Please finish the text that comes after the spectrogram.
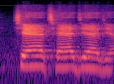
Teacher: जब आप चै ज का उच्चारण करें तो मुख के अंदर के फंक्शन को समझो। चै ज आपकी जीभ बार-बार तालु को स्पर्श कर रही है। इसी वजह से तालव्य वर्ण कहलाते हैं।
